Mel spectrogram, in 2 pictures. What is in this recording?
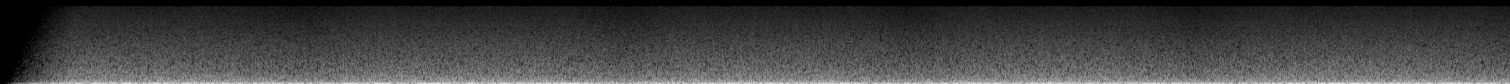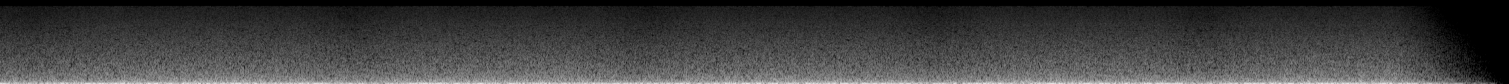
Binaural noise that tickles the brain
Listen in headphones for full brain tickle effect. Generated and processed in Adobe Audition.
binaural, tickle, brain, headphones, ears, stereo, noise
